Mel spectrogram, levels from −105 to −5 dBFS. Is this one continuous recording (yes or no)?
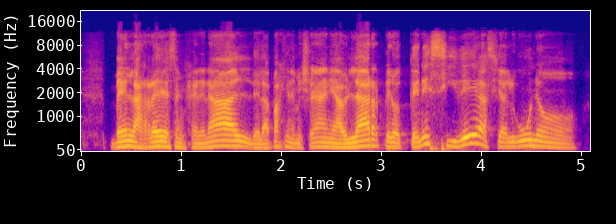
yes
